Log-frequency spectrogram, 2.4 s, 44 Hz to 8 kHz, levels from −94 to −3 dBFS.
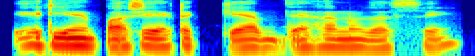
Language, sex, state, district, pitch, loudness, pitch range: Bengali, male, West Bengal, Cooch Behar, 110 Hz, -18 LUFS, 105-120 Hz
